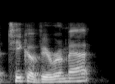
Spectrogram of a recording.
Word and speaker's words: Tecovirimat: Okay, we've talked about the, forgive me if I mispronounce it, the Tecovirimat vaccine. – That's are There, uh, are, uh, yes, got it right.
